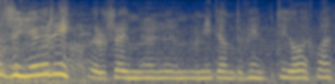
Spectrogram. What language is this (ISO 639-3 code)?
isl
